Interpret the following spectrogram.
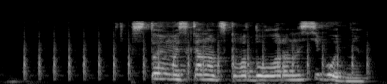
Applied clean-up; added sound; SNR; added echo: classical method WPE with log-MMSE.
